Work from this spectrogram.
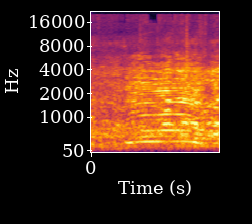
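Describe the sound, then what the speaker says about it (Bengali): A bullock moos at the Ambari cattle market in Dinajpur, one loud, close, drawn-out low call over faint crowd chatter. "চমৎকার একটি বলদ গরু"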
